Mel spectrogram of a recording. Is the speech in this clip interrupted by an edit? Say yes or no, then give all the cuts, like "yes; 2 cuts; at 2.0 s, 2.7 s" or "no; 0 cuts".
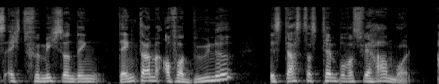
yes; 1 cut; at 1.0 s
